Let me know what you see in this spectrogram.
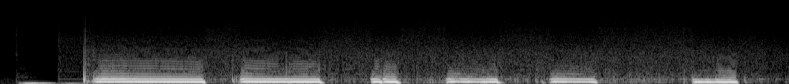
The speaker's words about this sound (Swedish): Och ett sista klipp är från en simpa, en fisk som lever på botten. Vi har olika arter här i Sverige. Nästan som en katt som spinner.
